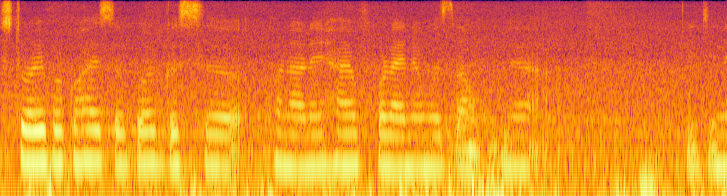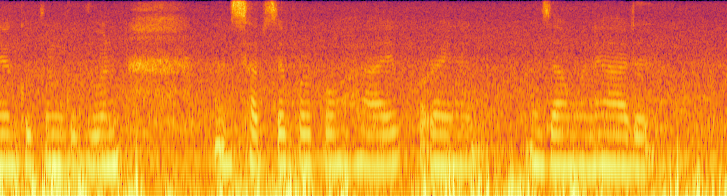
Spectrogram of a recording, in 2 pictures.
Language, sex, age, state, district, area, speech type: Bodo, female, 18-30, Assam, Chirang, rural, spontaneous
